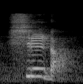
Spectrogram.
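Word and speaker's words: 싫다: Jadi ini dibaca shilda. Shilda.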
